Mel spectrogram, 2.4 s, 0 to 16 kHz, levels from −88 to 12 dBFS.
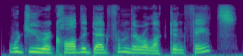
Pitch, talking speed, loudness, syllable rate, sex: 180 Hz, 220 wpm, -16 LUFS, 5.8 syllables/s, male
